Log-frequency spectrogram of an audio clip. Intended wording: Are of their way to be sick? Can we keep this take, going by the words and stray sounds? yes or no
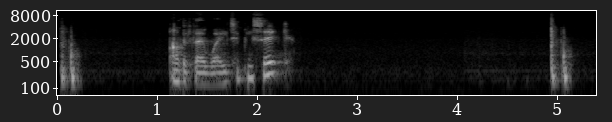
yes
